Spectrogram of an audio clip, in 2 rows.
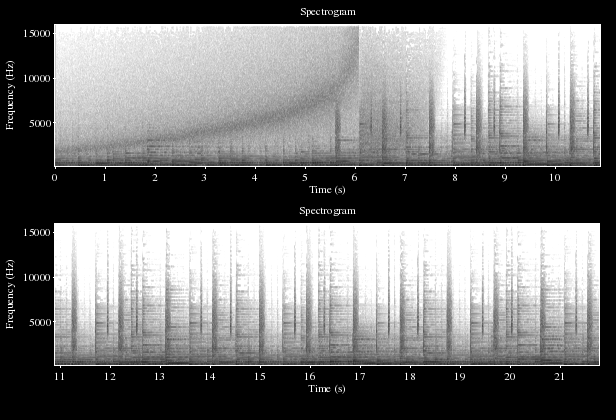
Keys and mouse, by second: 2.0 r, 4.2 g, 8.4 ctrl+z, 9.0 b, 10.2 ctrl+z, 11.1 shift+b, 14.1 shift+click, 16.5 r, 18.3 z, 19.4 r, 21.5 g.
